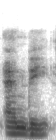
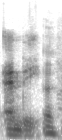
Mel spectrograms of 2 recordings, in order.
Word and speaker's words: Endi: So when he messaged me, Endy, E-N-D-I, that's my name, Endy. You fucking literally clicked my name to get to me. You can't say it right.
